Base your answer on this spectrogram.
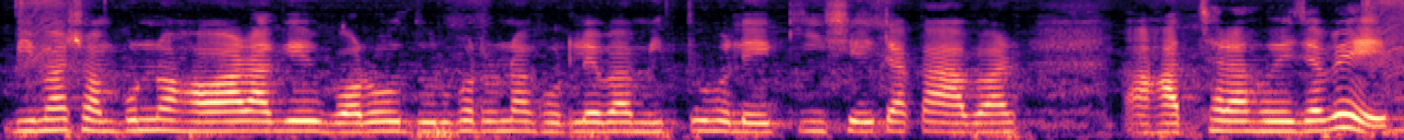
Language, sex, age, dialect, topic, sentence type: Bengali, female, 18-24, Northern/Varendri, banking, question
